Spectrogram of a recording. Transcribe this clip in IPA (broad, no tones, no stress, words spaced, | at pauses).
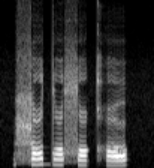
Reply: ʂədˤi sˤəqʰɒ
